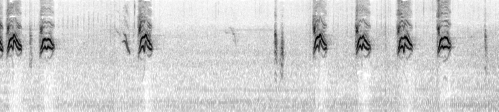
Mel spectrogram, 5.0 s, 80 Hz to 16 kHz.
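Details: Greeting sparrows at a Tenmangu shrine, 3 July 2020, give a pair of bright chirps, a lone call, then a run of four regular chirps roughly half a second apart, with faint twitters in between.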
